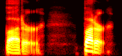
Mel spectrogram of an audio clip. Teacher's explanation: you just lightly tap your tongue right against the roof of your mouth. Actually, it feels exactly like the double T in the American English word butter. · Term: soft tapped R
